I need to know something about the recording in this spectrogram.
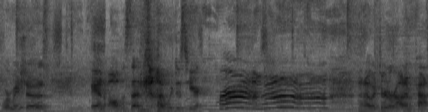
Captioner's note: dog noises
